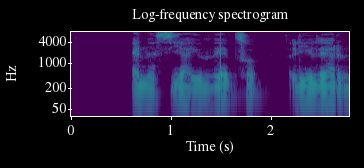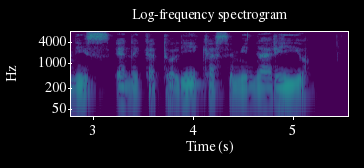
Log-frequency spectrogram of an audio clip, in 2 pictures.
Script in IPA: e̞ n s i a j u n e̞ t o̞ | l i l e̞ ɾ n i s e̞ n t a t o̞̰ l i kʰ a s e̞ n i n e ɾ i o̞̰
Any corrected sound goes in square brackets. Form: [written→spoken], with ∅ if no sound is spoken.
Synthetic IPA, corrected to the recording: e̞ n s i a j u n e̞ [t→t͡s] o̞ | l i l e̞ ɾ n i s e̞ n [t→k] a t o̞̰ l i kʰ a s e̞ [n→m] i n [e→a] ɾ i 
